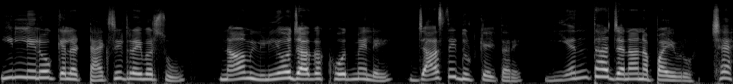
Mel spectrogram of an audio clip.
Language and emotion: Kannada, disgusted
